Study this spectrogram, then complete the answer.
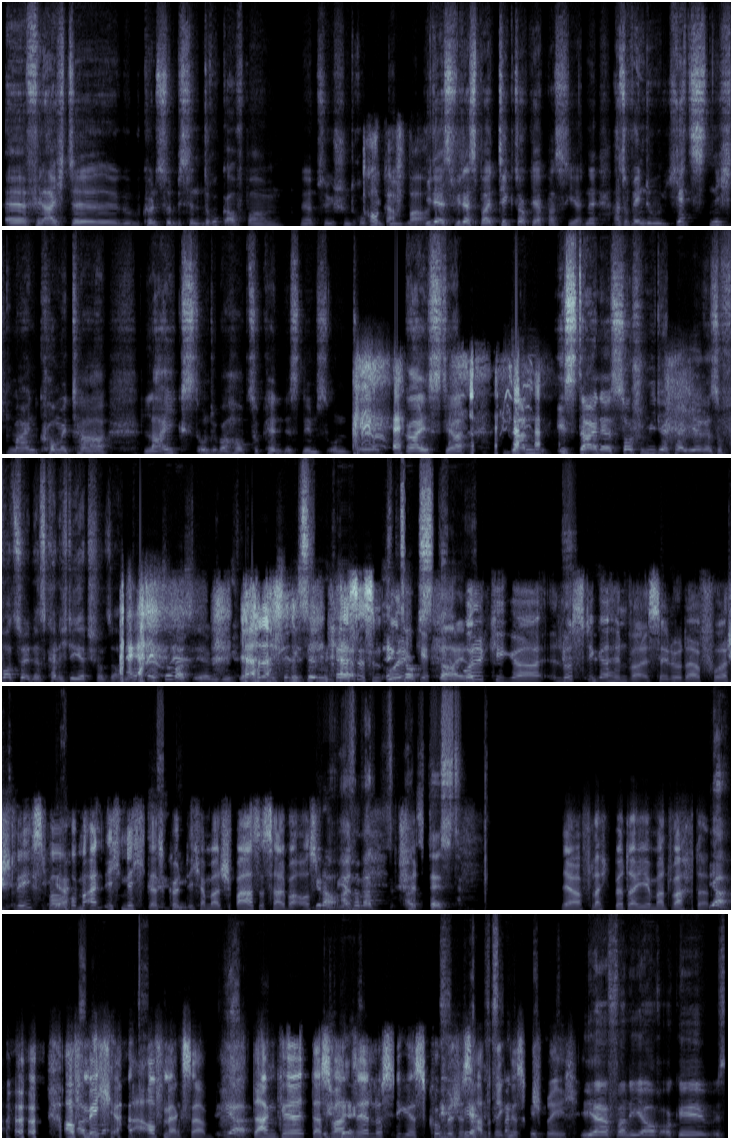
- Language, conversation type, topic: German, advice, Wie kann ich mich sicherer fühlen, wenn ich in Gruppen oft übersehen werde?
- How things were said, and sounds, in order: laugh; other background noise; giggle; laughing while speaking: "Ja, das is das ist 'n ulki"; chuckle; giggle; giggle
